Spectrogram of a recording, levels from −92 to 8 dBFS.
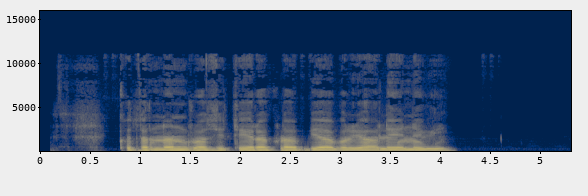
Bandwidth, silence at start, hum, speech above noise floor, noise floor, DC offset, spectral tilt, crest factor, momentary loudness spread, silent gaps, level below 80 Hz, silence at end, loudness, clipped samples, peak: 11.5 kHz; 0.5 s; none; 59 dB; -80 dBFS; under 0.1%; -8.5 dB/octave; 16 dB; 6 LU; none; -60 dBFS; 1.2 s; -21 LUFS; under 0.1%; -6 dBFS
